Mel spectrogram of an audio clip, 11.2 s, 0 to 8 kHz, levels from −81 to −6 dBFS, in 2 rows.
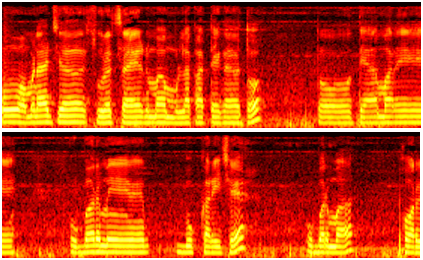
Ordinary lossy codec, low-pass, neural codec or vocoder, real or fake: MP3, 48 kbps; 7.2 kHz; none; real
